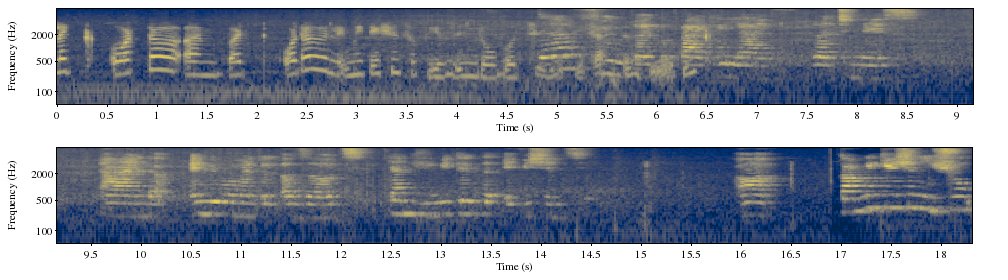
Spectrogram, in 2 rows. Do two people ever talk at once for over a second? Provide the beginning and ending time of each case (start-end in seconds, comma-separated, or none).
4.8-6.4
